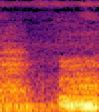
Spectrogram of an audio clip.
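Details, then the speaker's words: Someone snoring loudly and increasingly louder while asleep nearby, heard in the background as a person talks; snoring. "Mais au bout d'un moment, bah quand je parle en fait, vu qu'il ronfle fort"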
